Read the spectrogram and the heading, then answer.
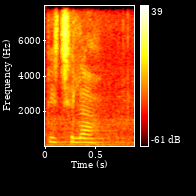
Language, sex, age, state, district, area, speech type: Hindi, female, 30-45, Uttar Pradesh, Azamgarh, rural, read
